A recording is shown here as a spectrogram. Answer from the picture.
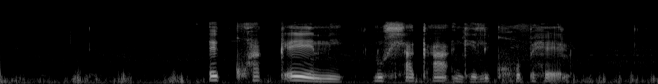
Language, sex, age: Swati, male, 19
